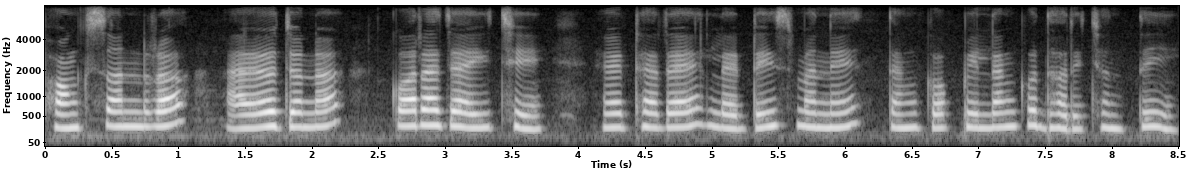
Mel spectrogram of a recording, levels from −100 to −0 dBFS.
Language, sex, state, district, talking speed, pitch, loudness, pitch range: Odia, female, Odisha, Khordha, 80 wpm, 285 Hz, -16 LUFS, 275-305 Hz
